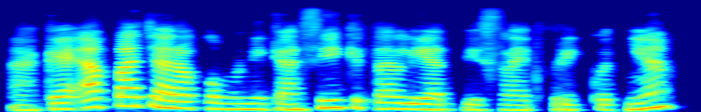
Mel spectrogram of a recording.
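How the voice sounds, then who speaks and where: A woman's voice: lowish voice, expressive, brisk, fairly bright tone, muffled recording. A woman psychologist giving an online parenting workshop, explaining in a chatty way and acting out what a parent might say. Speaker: child psychologist speaker.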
